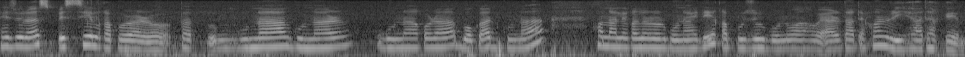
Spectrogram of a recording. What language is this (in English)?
Assamese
